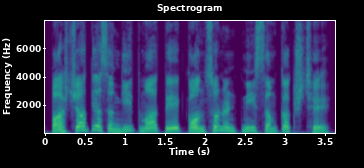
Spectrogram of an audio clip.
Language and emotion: Gujarati, neutral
